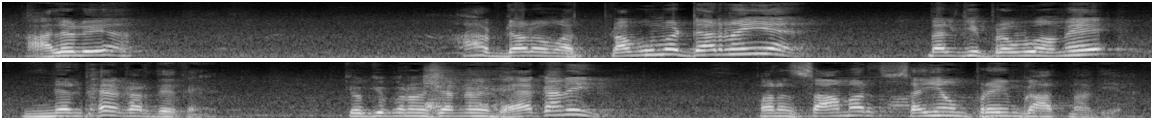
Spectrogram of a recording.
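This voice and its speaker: A high-pitched, middle-aged male pastor preaches an emphatic sermon in a church hall, posing rhetorical questions and then answering them himself.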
